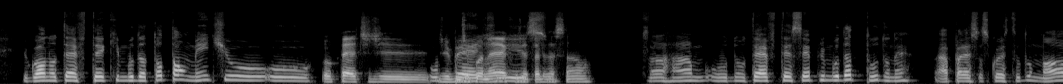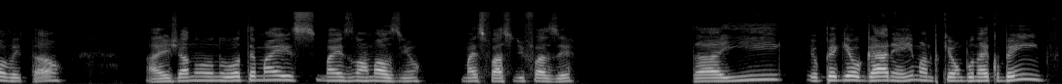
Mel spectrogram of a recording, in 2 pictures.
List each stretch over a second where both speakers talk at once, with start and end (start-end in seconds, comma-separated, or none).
4.3-5.6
